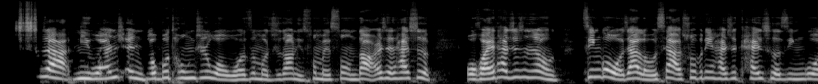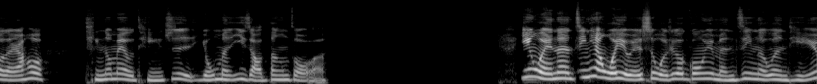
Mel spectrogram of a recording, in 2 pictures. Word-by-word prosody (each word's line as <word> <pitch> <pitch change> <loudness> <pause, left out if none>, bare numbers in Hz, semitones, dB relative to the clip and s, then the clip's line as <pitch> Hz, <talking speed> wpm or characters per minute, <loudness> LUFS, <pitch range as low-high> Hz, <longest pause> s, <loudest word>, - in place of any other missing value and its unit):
是 365 +1 -4
啊， 295 -7 +7
你 275 +1 +3
完 265 +4 +2
全 315 -4 -1
你 245 - -1
都 260 +3 0
不 300 +4 -1
通 295 -1 -1
知 305 +1 -3
我， 255 -7 0
我 215 +2 -1
怎 260 +3 -5
么 235 -3 -3
知 220 +2 -9
道 255 +1 0
你 225 -4 -4
送 270 +6 -7
没 230 -2 -2
送 230 +1 -4
到？ 255 +1 +4
而 260 - -1
且 280 -2 0
他 280 +1 +3
是 280 -5 -3 0.3
我 240 0 +2
怀 250 +1 +7
疑 - - +5
他 330 +1 +3
就 320 +1 -3
是 335 -1 -4
那 315 - -1
种， 225 -7 -1 0.2
经 345 +1 -1
过 350 -2 +3
我 255 -5 +4
家 275 +2 +6
楼 220 -4 0
下， 250 0 +3
说 305 +6 -6
不 290 - -8
定 295 -1 -3
还 250 -2 +1
是 285 +2 -5
开 270 -1 -1
车 260 -3 -3
经 240 0 -5
过 245 -2 -1
的， 205 - -2
然 210 +2 -2
后 265 -3 -2 0.4
停 220 -2 -5
都 240 - -3
没 250 0 -3
有 225 -4 -2
停， 190 -1 -7
是 235 -2 -5
油 200 +2 -5
门 225 -3 -2
一 240 -1 -4
脚 180 -5 -3
蹬 215 +3 -4
走 190 -5 -7
了。 - - -12 1.9
因 350 +2 +5
为 260 -5 +6
呢， 275 0 +3
今 330 +6 -3
天 350 -2 +4
我 265 -1 +7
以 270 -3 +4
为 220 -1 +2
是 275 +4 -3
我 230 -4 0
这 240 - -4
个 255 - +1
公 260 +2 -3
寓 260 - -3
门 205 -3 -2
禁 255 +5 -4
的 230 -3 -3
问 220 -1 -2
题， 200 +1 -5
因 245 - -5
255 Hz, 310 characters per minute, -21 LUFS, 225-280 Hz, 1.9 s, 啊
